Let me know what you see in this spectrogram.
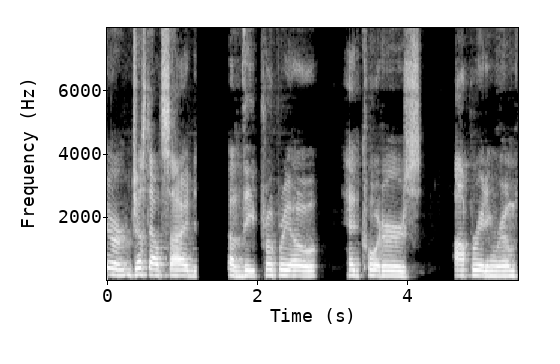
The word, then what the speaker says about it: Proprio: He's from Proprio. Am I pronouncing correctly? – Proprio, yep.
